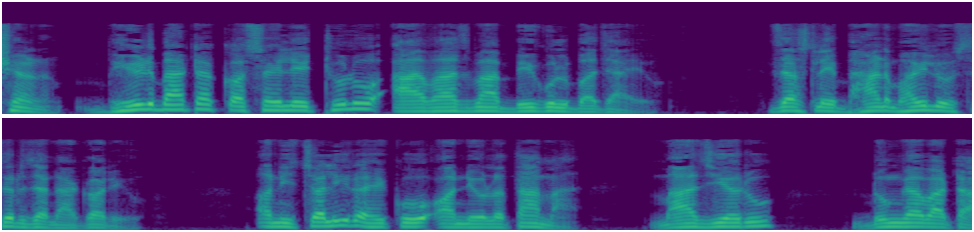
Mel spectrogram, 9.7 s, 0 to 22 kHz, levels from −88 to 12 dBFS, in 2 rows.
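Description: From start to finish the speech carries AAC compression damage, likely from AAC-LC at a low rate consistent with about 32 kbps. Nothing survives above 9.8 kHz, so the top end sounds dull, and sibilants and sustained sounds take on a warbling, fizzy smear.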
